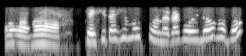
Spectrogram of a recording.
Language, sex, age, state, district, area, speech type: Assamese, female, 18-30, Assam, Golaghat, rural, conversation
